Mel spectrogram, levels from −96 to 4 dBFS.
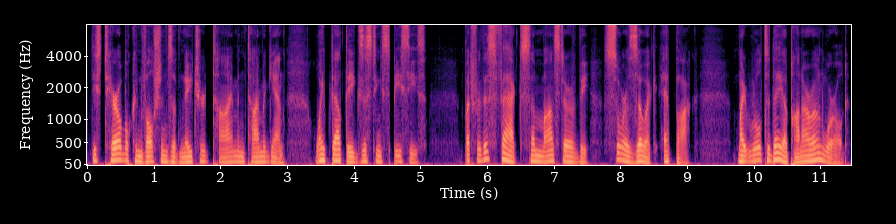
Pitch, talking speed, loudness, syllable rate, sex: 105 Hz, 155 wpm, -19 LUFS, 5.2 syllables/s, male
